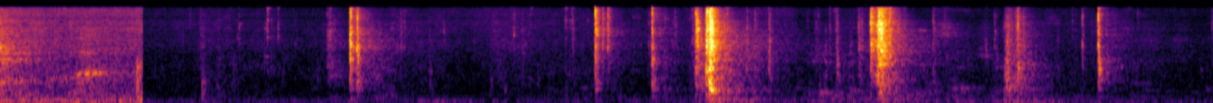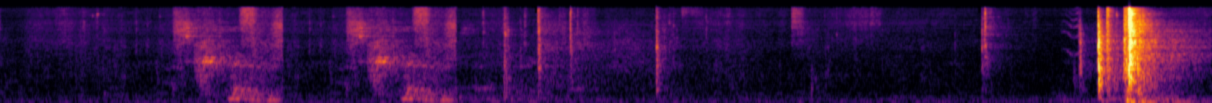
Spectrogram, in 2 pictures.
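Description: Crutches tap on a hard floor.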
